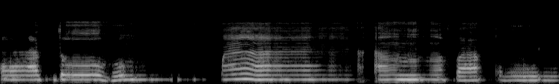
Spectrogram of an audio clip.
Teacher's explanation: Tu-nya jangan to, tapi tu. Domahnya sempurnakan mencucu.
